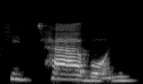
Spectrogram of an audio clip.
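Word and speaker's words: كتابٌ: its isolated form with a double dhamma telling us that it is an indefinite word, and it's pronounced kitabun, kitabun.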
